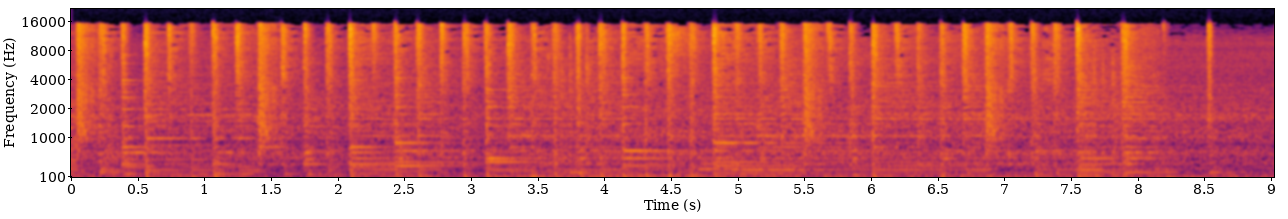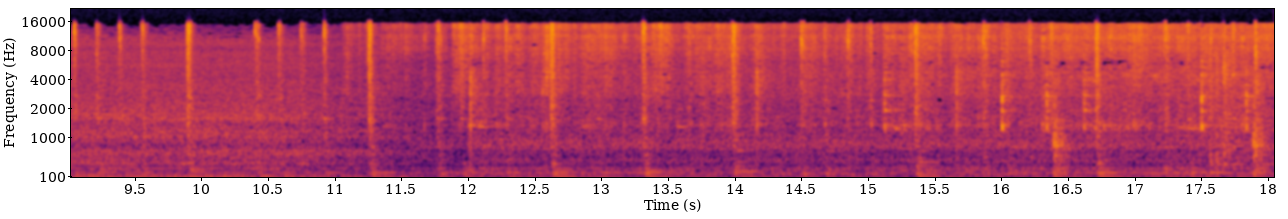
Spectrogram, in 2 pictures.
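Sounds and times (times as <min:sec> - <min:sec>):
wooden spatula tapping pan: 0:15.1 - 0:18.0.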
